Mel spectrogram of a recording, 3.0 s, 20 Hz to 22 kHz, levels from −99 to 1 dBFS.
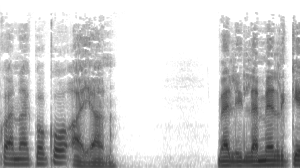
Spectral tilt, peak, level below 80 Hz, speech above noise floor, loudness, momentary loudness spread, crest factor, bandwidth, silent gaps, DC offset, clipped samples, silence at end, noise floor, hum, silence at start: -7 dB/octave; -4 dBFS; -42 dBFS; 55 dB; -22 LUFS; 9 LU; 20 dB; 13 kHz; none; under 0.1%; under 0.1%; 0 s; -76 dBFS; none; 0 s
